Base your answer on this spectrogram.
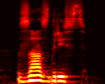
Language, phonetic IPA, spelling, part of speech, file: Ukrainian, [ˈzazdʲrʲisʲtʲ], заздрість, noun, Uk-заздрість.ogg
- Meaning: envy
